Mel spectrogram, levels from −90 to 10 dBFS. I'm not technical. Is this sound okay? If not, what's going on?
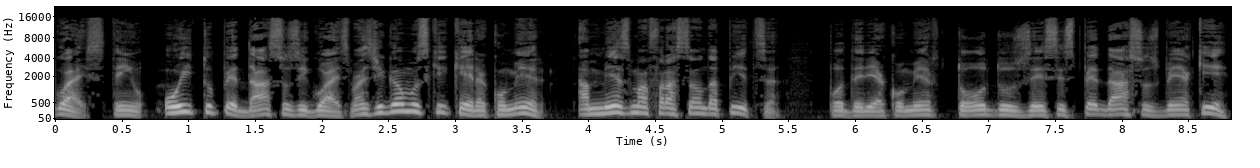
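Yes, the recording is technically sound, with no glitches, dropouts or distortion anywhere in it.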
